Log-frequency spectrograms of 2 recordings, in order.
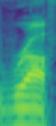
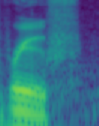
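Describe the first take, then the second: First: The word is said to rhyme with tough. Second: The word is said to rhyme with hoof. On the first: This is how some other people say it. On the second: This is the speaker's usual way of saying it.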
